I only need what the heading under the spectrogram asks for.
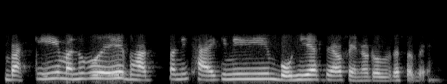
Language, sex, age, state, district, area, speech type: Assamese, female, 30-45, Assam, Tinsukia, urban, conversation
